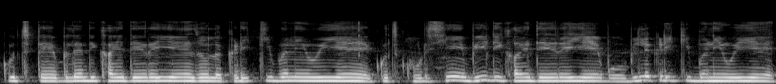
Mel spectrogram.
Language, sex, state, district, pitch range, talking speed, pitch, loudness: Hindi, male, Rajasthan, Bikaner, 155-165 Hz, 200 wpm, 165 Hz, -12 LUFS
